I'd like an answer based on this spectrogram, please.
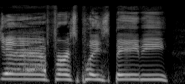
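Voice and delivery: high, slow, gloating cheer. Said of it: "he's like".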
